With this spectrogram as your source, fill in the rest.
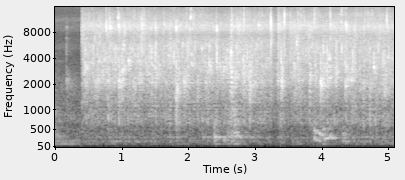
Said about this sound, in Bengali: এবার আমি যে বাকি চিকেনের পিসগুলো আছে এই চিকেনের পিসগুলোকে ভেজে নেব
